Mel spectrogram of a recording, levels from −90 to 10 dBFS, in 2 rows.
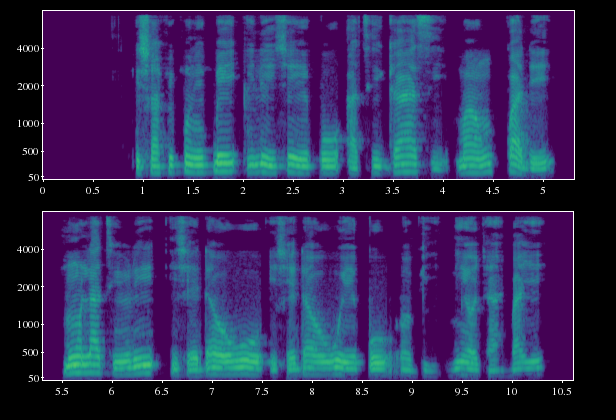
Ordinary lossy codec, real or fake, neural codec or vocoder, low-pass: MP3, 64 kbps; real; none; 7.2 kHz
